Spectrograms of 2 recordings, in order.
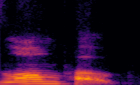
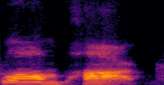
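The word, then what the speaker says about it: Lompoc: They shoot the missiles off and uh the town in there is Lom Poke, but people always pronounce it wrong because it looks like Lom Pac and I'll hear it in movies and I'll hear it on the news or something.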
